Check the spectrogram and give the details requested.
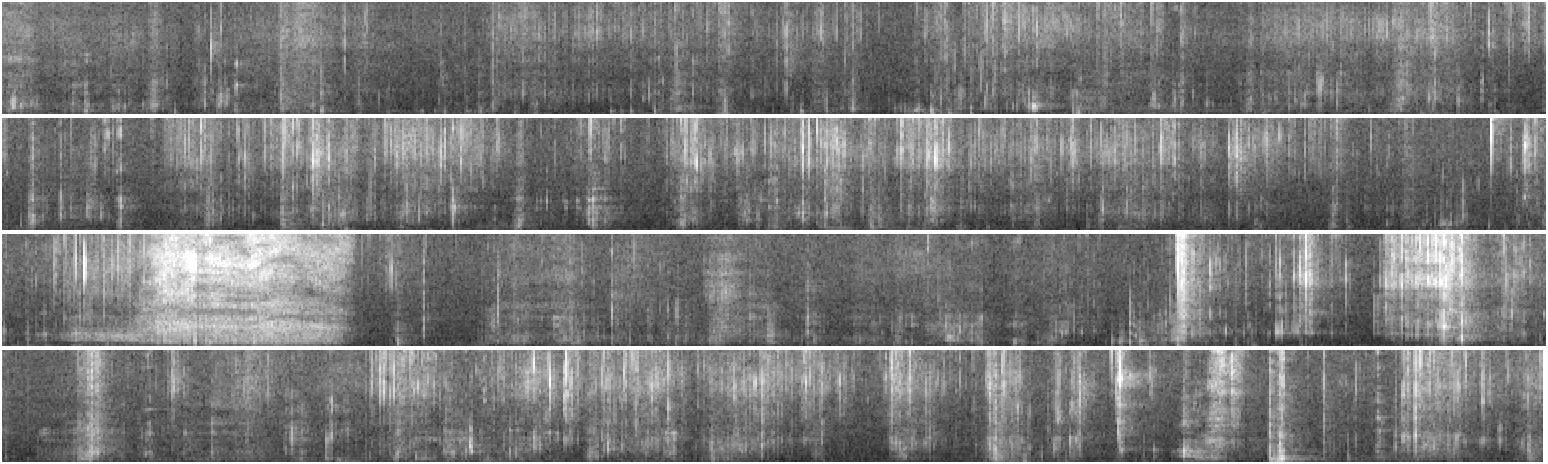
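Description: Close-up eating sounds: a person chewing mouthfuls of rice, dal and greens eaten by hand, with many short clicks, and a louder burst about twelve seconds in as a handful of rice goes into the mouth.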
